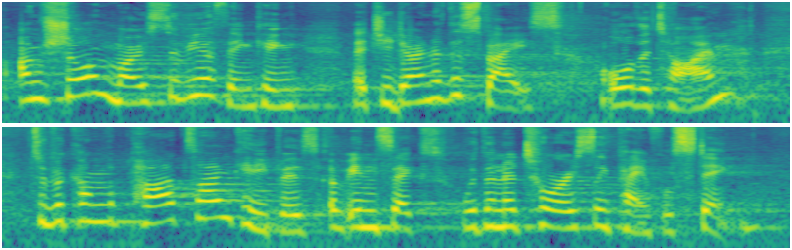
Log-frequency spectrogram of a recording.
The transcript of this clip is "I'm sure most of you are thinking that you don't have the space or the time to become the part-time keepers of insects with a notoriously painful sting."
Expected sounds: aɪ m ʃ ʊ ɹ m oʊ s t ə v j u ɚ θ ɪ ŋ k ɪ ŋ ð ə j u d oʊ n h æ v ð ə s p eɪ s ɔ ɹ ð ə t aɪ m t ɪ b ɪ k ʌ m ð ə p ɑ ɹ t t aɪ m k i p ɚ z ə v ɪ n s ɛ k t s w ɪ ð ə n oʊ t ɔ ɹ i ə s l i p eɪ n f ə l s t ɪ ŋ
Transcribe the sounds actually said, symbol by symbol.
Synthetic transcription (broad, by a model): aɪ m ʃ ʊ ɹ m oʊ s t ə v j ɚ θ ɪ ŋ k ɪ ŋ ð ə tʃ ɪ d oʊ n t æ v ð ə s p eɪ s ɔ l ð ə t aɪ m t ɪ b ɪ k ʌ m ð ə p ɑ ɹ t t aɪ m k i p ɚ z ə v ɪ n s ɛ k t s w ɪ ð ə n oʊ t ɔ ɹ i ə s l i p eɪ n f ə l s t ɪ ŋ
